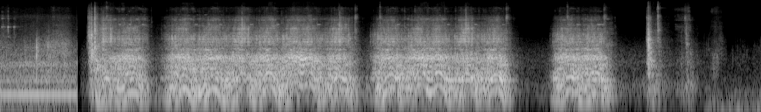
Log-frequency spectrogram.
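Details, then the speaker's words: Fox Body Mustang cranked with a dead battery before jump-starting: starter drags the engine over in slow, heavy bursts about once a second, never catching; flat battery can't spin it fast enough. "Turns out this battery I brought is dead. I'm gonna jump start it real quick."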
